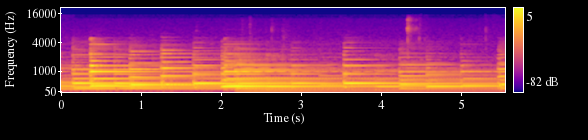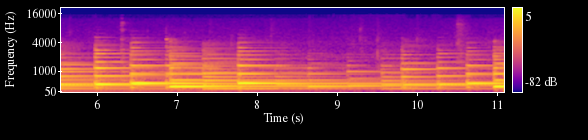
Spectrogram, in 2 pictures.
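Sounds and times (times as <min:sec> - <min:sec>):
electronic keyboard piano notes: 0:00.0 - 0:11.0.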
